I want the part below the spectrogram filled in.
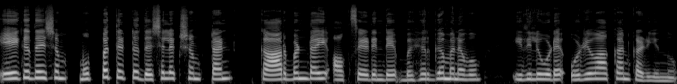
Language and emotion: Malayalam, neutral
